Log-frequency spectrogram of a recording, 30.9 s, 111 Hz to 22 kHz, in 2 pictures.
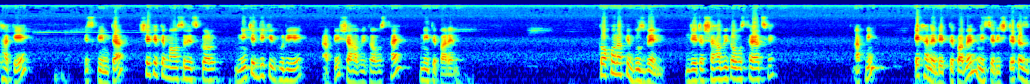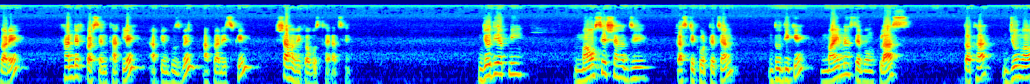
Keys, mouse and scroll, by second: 0.1 ctrl+scroll up 1, 1.1 ctrl+scroll up 1, 2.0 ctrl+scroll, 2.4 ctrl+scroll down 1, 4.7 ctrl+scroll up 1.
